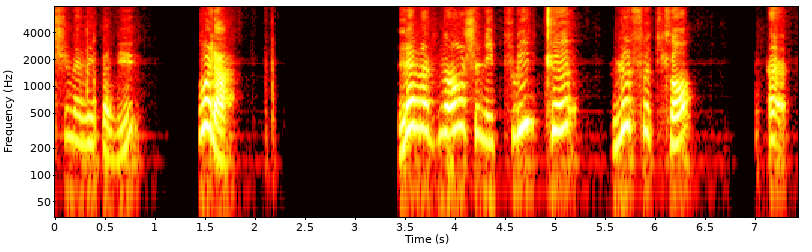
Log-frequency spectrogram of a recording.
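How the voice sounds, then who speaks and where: Slow, high-voiced woman explaining software. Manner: calm, step-by-step explaining with some hesitations. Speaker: software tutorial presenter. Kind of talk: screen-recorded software tutorial.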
